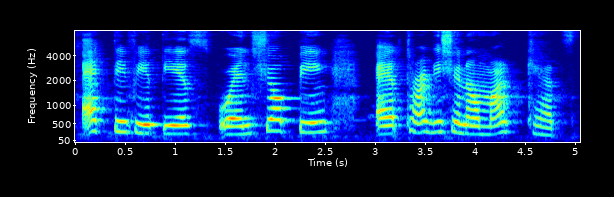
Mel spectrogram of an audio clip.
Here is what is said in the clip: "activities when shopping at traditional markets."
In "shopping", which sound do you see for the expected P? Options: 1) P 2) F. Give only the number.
1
